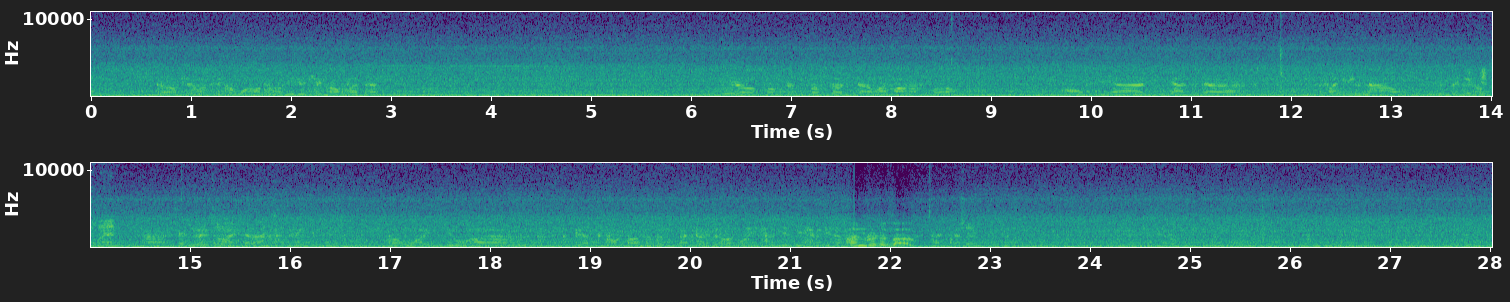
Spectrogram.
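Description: Steady low rumble of airflow and engines in a jet airliner's cockpit on final approach, with faint voices coming and going over it.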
